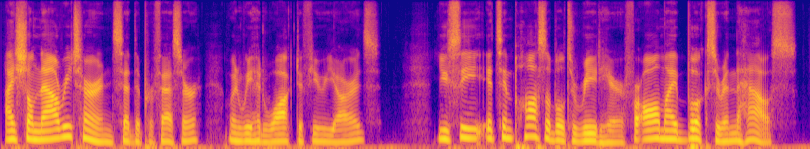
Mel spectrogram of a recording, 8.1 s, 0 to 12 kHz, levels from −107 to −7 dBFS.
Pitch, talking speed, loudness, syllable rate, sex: 135 Hz, 215 wpm, -19 LUFS, 5.5 syllables/s, male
